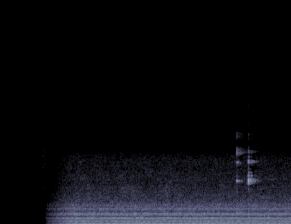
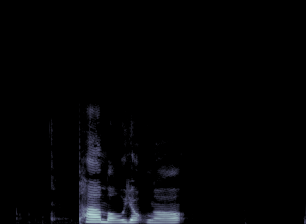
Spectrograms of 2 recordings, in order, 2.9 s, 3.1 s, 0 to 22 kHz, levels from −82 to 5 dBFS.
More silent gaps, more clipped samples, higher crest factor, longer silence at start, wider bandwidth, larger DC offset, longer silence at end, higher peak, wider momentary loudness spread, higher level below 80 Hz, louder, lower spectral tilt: neither; neither; about the same, 22 dB vs 22 dB; second, 0.5 s vs 0.8 s; second, 9.2 kHz vs 12 kHz; neither; second, 0 s vs 1.25 s; second, -12 dBFS vs -4 dBFS; second, 6 LU vs 10 LU; first, -44 dBFS vs -82 dBFS; second, -34 LUFS vs -23 LUFS; about the same, -5 dB/octave vs -5 dB/octave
